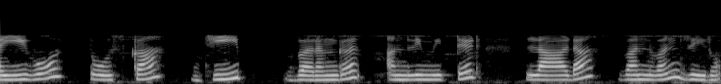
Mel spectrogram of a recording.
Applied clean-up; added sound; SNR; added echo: none; none; none; none.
